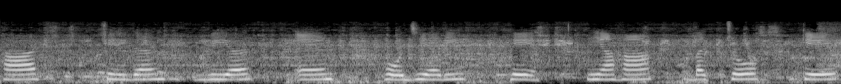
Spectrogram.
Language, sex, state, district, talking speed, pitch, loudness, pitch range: Hindi, female, Madhya Pradesh, Dhar, 70 wpm, 230 Hz, -15 LUFS, 230-245 Hz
